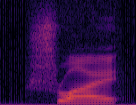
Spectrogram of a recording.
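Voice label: "shuai" tone 1, Chinese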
